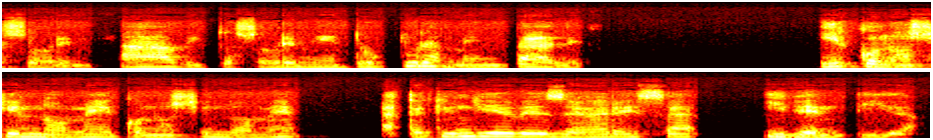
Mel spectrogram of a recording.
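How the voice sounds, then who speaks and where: A man's voice: fairly high pitch, a little mellow, breathy edge, lo-fi sound. A man with an Argentine Spanish accent giving a virtual lecture, explaining with many fillers and rephrasings.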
